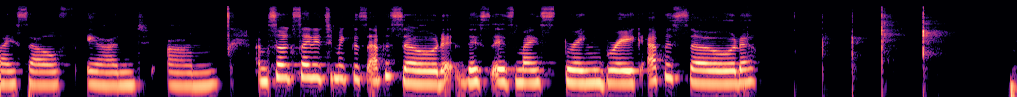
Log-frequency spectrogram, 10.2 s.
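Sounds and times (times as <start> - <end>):
speech: 0.0 - 7.6
one person clapping hands: 8.2 - 9.6.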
